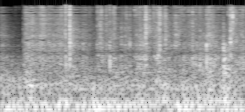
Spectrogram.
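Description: Aluminum foil crinkling as a strip of duct tape is wrapped and pressed around a foil figure: a run of small, irregular crackles, with a couple of sharper ones near the middle.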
